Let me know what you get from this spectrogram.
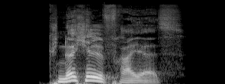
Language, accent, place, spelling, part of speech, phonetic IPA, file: German, Germany, Berlin, knöchelfreies, adjective, [ˈknœçl̩ˌfʁaɪ̯əs], De-knöchelfreies.ogg
- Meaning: strong/mixed nominative/accusative neuter singular of knöchelfrei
